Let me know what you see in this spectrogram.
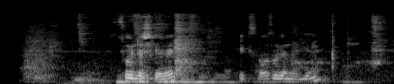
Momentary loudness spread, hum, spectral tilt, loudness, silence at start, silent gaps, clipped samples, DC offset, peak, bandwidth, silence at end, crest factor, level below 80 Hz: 21 LU; none; -5 dB/octave; -24 LUFS; 0.25 s; none; under 0.1%; under 0.1%; -6 dBFS; 11.5 kHz; 0.1 s; 20 dB; -56 dBFS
